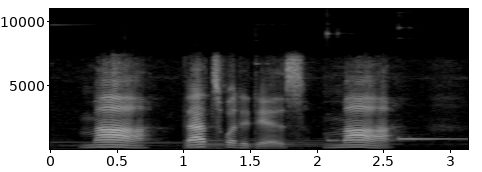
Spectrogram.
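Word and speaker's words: まあまあ: Ma means so-so, okay? It's not mama, it's ma. You gotta add the extra A sound at the end of each of those. Otherwise mama becomes, otherwise you're saying mama.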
